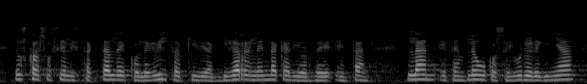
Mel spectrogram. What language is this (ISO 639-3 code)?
eus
